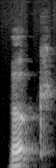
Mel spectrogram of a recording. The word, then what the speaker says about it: book: Book, foot. Much shorter. So be careful with these double O's. It could be that long vowel or it could be that short vowel.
